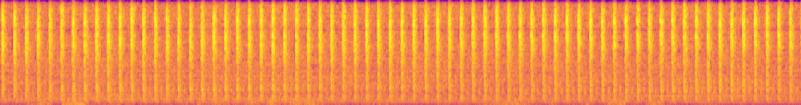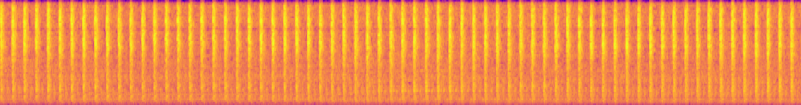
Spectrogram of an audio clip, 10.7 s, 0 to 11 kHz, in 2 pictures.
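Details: 2008 (MY09) Subaru Forester at idle: sharp, very even metallic knock throughout, from a failed big end bearing; engine replacement being considered.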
